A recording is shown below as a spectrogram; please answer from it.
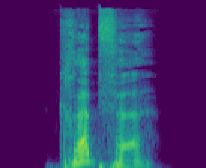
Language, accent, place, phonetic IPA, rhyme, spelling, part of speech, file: German, Germany, Berlin, [ˈkʁœp͡fə], -œp͡fə, Kröpfe, noun, De-Kröpfe.ogg
- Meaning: nominative/accusative/genitive plural of Kropf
